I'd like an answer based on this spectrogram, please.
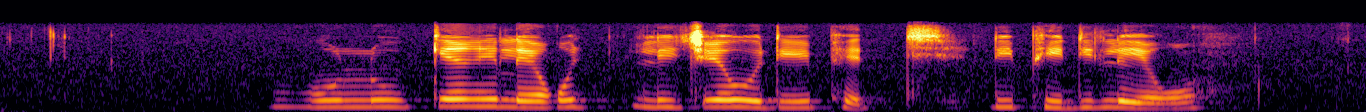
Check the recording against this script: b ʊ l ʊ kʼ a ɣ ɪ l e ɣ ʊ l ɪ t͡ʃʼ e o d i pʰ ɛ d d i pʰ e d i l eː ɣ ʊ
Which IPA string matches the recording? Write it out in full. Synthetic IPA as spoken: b ʊ l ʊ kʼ e ɣ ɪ l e ɣ ʊ l ɪ t͡ʃʼ e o d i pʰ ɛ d d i pʰ e d i l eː ɣ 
